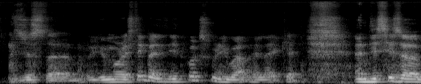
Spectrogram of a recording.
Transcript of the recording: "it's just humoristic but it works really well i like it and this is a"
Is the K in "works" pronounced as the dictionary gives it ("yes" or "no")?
yes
